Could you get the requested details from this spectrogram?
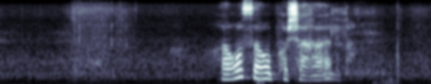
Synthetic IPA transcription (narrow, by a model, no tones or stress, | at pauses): ɣaɣʊsaɣʊpʰɔʃaɣaːla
